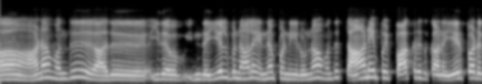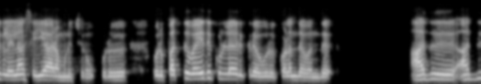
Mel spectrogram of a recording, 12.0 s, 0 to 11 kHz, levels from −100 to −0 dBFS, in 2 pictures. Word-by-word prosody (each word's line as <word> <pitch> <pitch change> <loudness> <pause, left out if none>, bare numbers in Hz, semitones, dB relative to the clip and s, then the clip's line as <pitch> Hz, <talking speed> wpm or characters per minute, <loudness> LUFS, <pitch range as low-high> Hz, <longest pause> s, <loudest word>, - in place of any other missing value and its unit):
ஆ - - +5 0.4
ஆனா 245 +8 +3
வந்து, 215 +5 -4 0.3
அது 175 +2 0 0.5
இத 205 - -2 0.4
இந்த 195 0 -2
இயல்புனால 250 -3 +1
என்ன 225 - -1
பண்ணிடும்னா, 200 +1 -1
வந்து 215 +5 -6 0.2
தானே 250 +9 +6
போய்ப் 245 -1 -4
பாக்குறதுக்கான 255 - +2
ஏற்பாடுகள 220 - +1
எல்லாம் 195 +1 0
செய்ய 170 +1 0
ஆரம்பிச்சிடும். 150 -2 -5
ஒரு 155 0 -4 0.5
ஒரு 170 -1 -2
10 190 +4 +1
வயதுக்குள்ள 220 -1 +1
இருக்குற 170 -3 -3
ஒரு 150 -1 -5
குழந்தை 160 -1 -1
வந்து. 140 +1 -4 1.2
அது 200 +2 0 0.4
அது 200 +5 -8
200 Hz, 135 wpm, -23 LUFS, 170-235 Hz, 1.2 s, தானே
